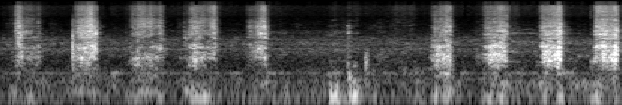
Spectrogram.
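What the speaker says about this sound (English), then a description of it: "Now I'm just dragging the gesso over the stenciled paint so it kind of runs" Rhythmic rasping strokes as a silicone brush drags gesso over stenciled paint, about ten short scrubbing passes at a steady, close pace, with a brief pause midway.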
